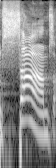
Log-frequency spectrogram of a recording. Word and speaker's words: Psalms: And it's from Psalms. I feel like I should say Psalms, but I can't because it's a silent P.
